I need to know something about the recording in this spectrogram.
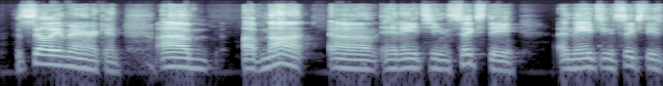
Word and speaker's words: Nantes: And they're all recorded in his home diocese of Nantes, if I'm saying that correctly. And they push for it in Nantes. Just don't pronounce the S. Silly American. Of Nantes in 1860.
